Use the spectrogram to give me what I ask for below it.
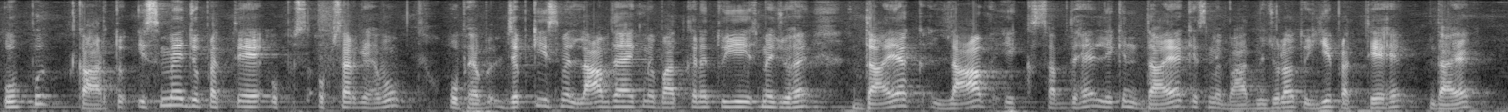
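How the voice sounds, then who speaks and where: A man's voice: on the high side, moderate pace. A man teaching a grammar lesson for exam preparation, patiently repeating key terms and asking and answering his own questions. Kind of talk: exam-prep lesson explaining quiz answers.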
